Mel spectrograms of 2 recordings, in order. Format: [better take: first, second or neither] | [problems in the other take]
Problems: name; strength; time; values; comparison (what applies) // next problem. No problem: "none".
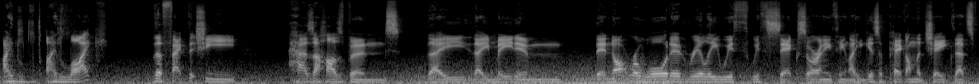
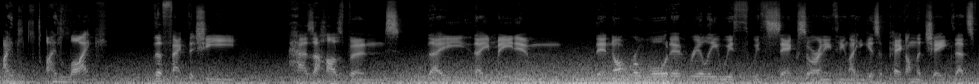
first | wind noise on the microphone; heavy; 8 dB below the speech; occasional gusts in the first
